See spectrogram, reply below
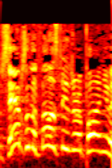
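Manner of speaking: high-pitched, fast, alarmed call.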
